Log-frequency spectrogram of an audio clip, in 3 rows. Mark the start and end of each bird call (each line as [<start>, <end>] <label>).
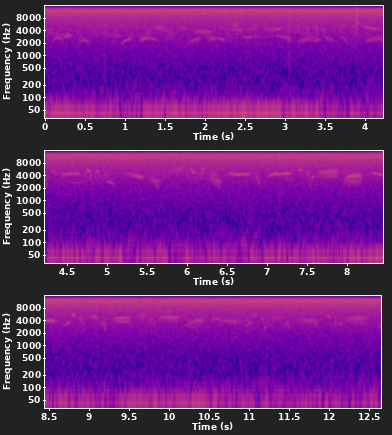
[0.00, 2.66] Red-billed Leiothrix (Leiothrix lutea)
[0.00, 12.65] Eurasian Skylark (Alauda arvensis)
[2.26, 2.46] Hawaii Amakihi (Chlorodrepanis virens)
